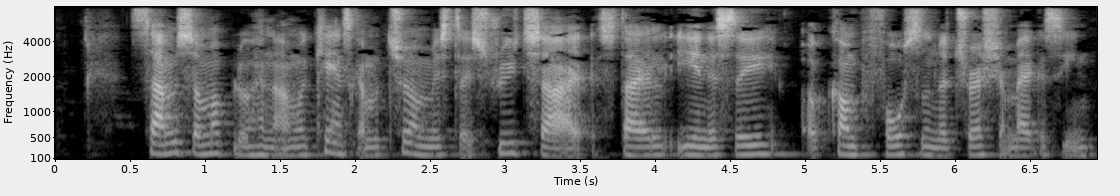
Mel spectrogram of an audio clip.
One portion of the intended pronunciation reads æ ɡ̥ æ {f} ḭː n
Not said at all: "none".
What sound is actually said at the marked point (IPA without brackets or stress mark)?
s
